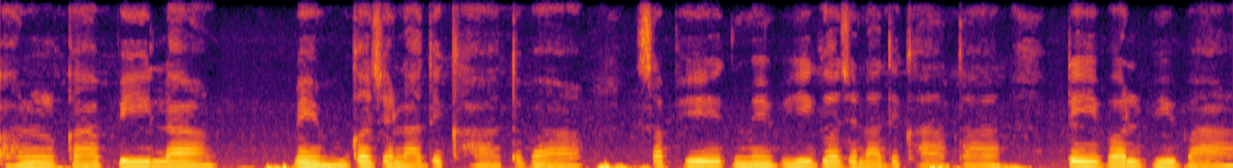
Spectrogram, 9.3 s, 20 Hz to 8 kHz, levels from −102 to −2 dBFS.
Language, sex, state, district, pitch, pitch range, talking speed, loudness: Bhojpuri, female, Uttar Pradesh, Deoria, 200 Hz, 195-200 Hz, 90 wpm, -17 LUFS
